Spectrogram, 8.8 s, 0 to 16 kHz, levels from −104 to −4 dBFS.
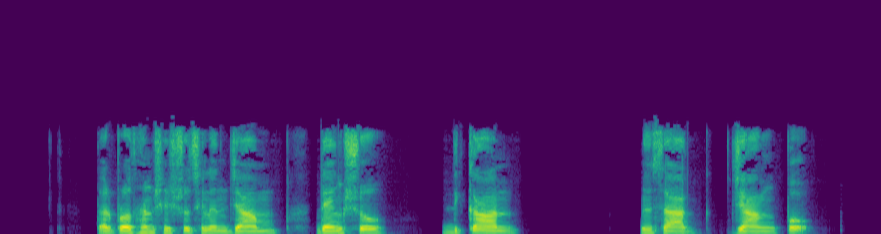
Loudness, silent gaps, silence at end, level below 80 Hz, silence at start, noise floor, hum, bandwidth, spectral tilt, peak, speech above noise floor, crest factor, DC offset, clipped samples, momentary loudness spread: -18 LUFS; 4.24-4.43 s, 5.30-6.41 s; 0.75 s; -58 dBFS; 1 s; under -90 dBFS; none; 7.6 kHz; -5 dB/octave; -2 dBFS; over 72 dB; 18 dB; under 0.1%; under 0.1%; 14 LU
